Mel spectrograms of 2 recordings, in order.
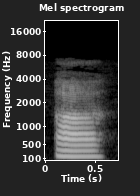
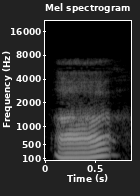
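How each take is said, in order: First: The pitch stays high and level. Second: The pitch rises from mid to high. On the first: "El primer tono es alto y sostenido" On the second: "El segundo tono es ascendiente"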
